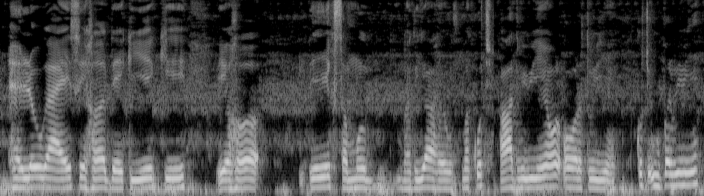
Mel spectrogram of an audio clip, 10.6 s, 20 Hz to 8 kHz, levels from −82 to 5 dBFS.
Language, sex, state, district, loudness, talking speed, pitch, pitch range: Hindi, male, Uttar Pradesh, Hamirpur, -14 LUFS, 130 wpm, 145 Hz, 135-150 Hz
